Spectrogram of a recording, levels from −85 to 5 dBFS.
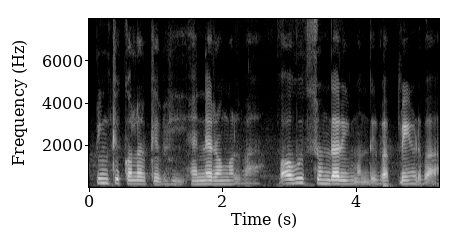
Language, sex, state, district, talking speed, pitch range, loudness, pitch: Bhojpuri, female, Bihar, Gopalganj, 160 wpm, 160-195 Hz, -19 LUFS, 170 Hz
